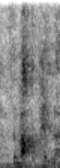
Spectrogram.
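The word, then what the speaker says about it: מכפלה: 히브리어를 정확하게 표 이렇게 발음을 하면 이게 맞는 발음이에요 마크 펠라 그래 장사를 하지요 그리고 세 번째는 입주하게 아내를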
